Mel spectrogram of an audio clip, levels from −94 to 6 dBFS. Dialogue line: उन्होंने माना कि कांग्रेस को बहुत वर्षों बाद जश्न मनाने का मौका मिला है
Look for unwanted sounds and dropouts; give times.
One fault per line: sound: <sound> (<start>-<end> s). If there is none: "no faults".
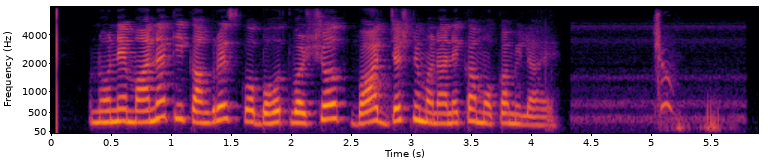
sound: sneeze (5.0-5.8 s)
